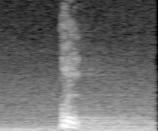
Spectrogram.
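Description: A dog in the video game Fable II gives a single short, faint bark against a quiet background hum.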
